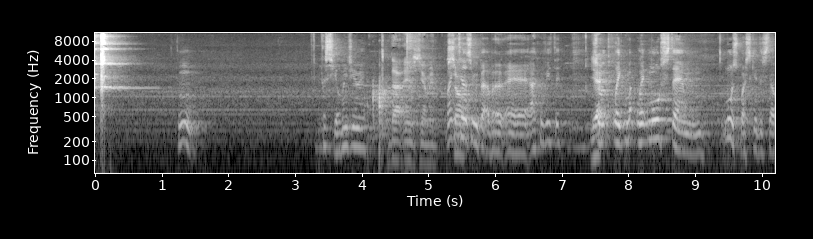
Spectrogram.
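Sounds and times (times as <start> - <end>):
whisky glasses clinking in a toast: 0.0 - 0.9
speech: 1.2 - 1.7, 3.3 - 10.1.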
